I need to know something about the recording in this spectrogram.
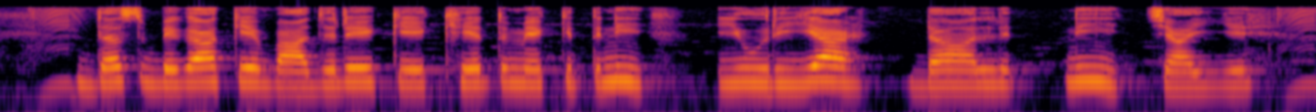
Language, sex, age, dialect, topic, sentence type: Hindi, female, 18-24, Kanauji Braj Bhasha, agriculture, question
